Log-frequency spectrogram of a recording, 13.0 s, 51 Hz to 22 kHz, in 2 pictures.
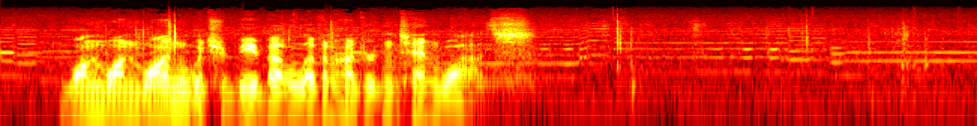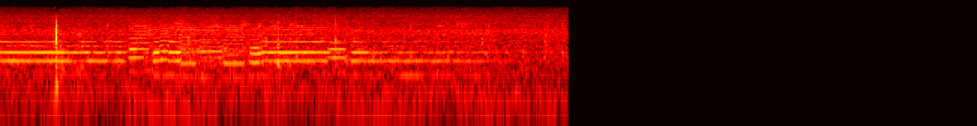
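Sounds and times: faint slow melody: 0.0 - 10.3.

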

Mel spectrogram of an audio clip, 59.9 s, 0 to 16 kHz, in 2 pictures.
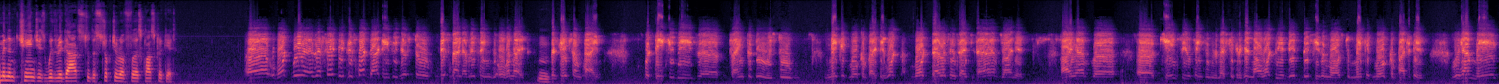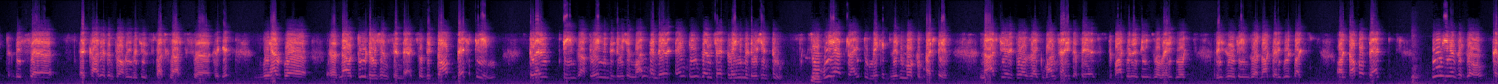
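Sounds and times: man talking on phone-like voice: 0.0 - 3.6, 4.9 - 59.9.

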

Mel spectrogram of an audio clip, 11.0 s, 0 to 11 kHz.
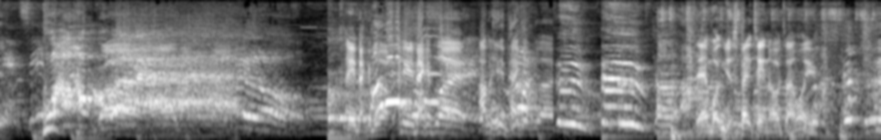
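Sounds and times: young men shouting: 0.5 - 3.7, 4.5 - 8.3.

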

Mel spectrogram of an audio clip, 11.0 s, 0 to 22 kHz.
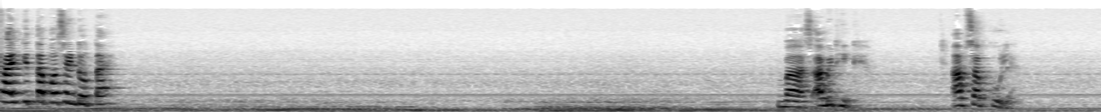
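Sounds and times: uneven background rumble: 0.0 - 9.5
faint steady hum: 0.0 - 11.0.

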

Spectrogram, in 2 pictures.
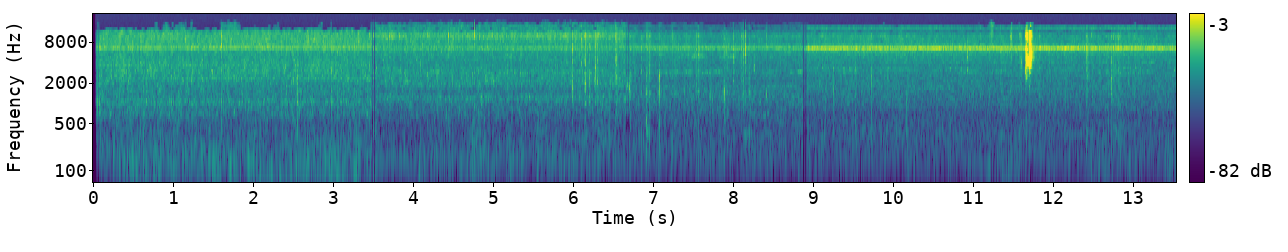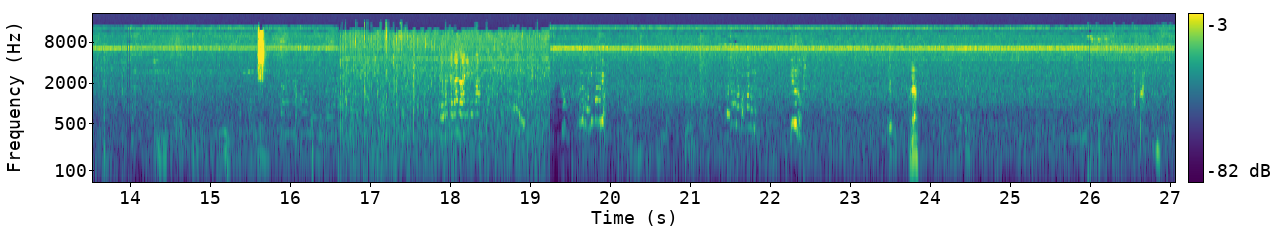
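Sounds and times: high-pitched insect drone: 8.9 - 14.5, 18.0 - 27.0.

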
